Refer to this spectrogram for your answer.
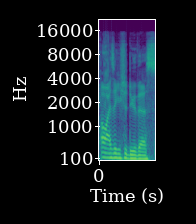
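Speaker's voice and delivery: imitated sarcastic delivery. Retelling own past remark to a castmate: retelling own sarcastic remark. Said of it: "sarcastic or".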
